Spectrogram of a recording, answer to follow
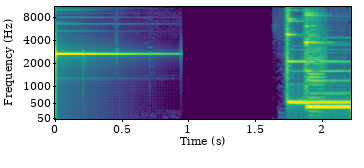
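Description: Quiz sound effects: a bright, high bell-like ding that fades out over the first second, marking the correct answer. Near the end, a lower two-note chime steps down in pitch.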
